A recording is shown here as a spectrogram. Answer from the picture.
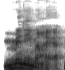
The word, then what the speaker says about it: Minemier: Minemier.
